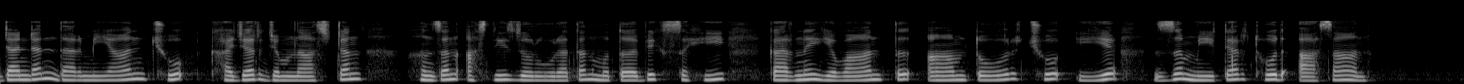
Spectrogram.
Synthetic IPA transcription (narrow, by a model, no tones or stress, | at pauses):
ɖɐɳɖɐnd̪ɐɾmijaːnt͡ʃʰu | kʰɐd͡ʒɐɾd͡ʒimnaːsʈɐn | hɨnzɐnɐsliːzɐɾuːɾɐt̪ɐnmʊt̪əːbiksɐhiːkɐɾnɨjiʋaːnt̪ɨaːmt̪oːɾt͡ʃʰuji | zɨmiːʈɐɾt̪ʰoːd̪aːsaːn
